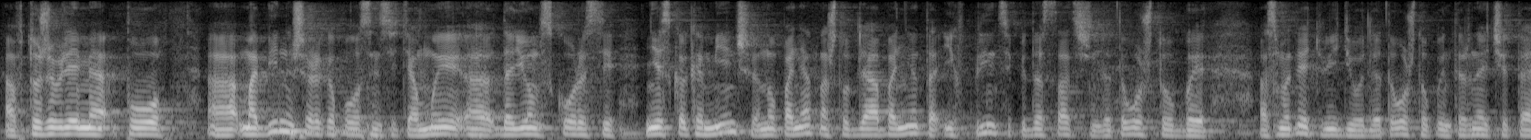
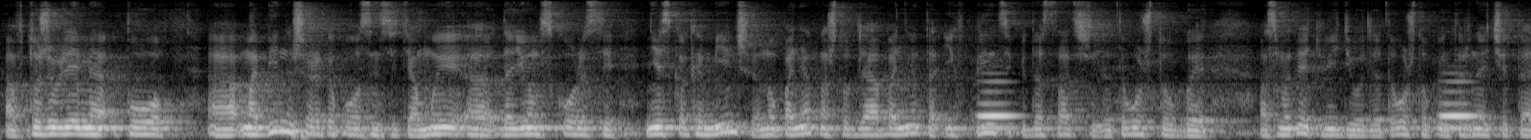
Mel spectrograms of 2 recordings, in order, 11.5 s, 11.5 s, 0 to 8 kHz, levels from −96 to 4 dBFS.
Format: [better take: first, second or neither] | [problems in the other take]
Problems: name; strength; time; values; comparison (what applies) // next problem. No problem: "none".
first | background sound (Wind instrument, woodwind instrument); 2 dB above the speech // room echo; dies away in 0.9 s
